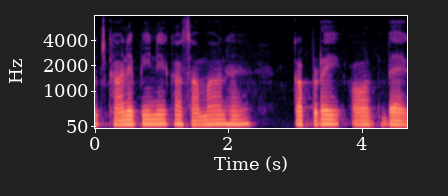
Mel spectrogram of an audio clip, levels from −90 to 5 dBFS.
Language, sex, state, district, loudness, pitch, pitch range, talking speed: Hindi, male, Uttarakhand, Tehri Garhwal, -19 LUFS, 115 Hz, 110-120 Hz, 115 wpm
